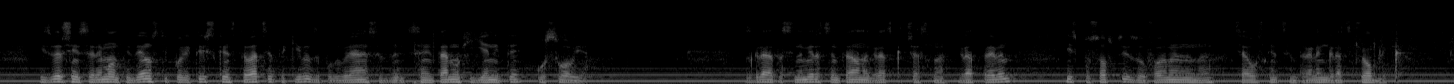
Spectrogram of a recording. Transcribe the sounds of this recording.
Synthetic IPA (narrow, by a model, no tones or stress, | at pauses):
izvɤɾʃɛnisɐɾɛmɔnt̪nid̪ɛjnost̪ipoɛlɛkt̪ɾit͡ʃɛ̥skəinst̪ɐlˠat̪sijət̪ɐkivəzɐpod̪obɾʲjavɐnɛsɐnit̪aɾnoxiɡʲiɛnːit̪ɛ | ʊslˠɔviə | vzɡɾad̪ət̪əsɛnɐmiɾəft̪sɛnt̪ɾalˠnɐɡɾat̪skə̥t͡ʃast̪nɐɡɾat̪̚pɾɛvɛn | isposɔpst̪vujəzɐofɔɾmʲɛnɛnɐt̪sʲalˠosnijət̪sɛnt̪ɾalɛnɡɾat̪skiɔblik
